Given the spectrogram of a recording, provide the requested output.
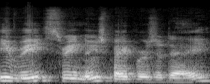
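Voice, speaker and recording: A man talks at a fairly slow pace with ordinary pitch variation. Noticeable background noise runs under his voice. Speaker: interviewer. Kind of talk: interview questions.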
